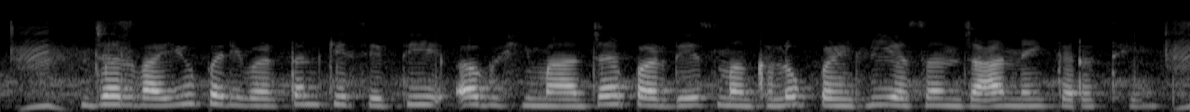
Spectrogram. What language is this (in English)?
Chhattisgarhi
